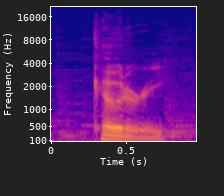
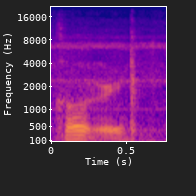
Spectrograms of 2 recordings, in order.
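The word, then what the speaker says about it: coterie: It is pronounced as cod. Codory. Oh, codery. What a codery.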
